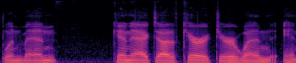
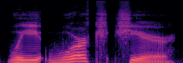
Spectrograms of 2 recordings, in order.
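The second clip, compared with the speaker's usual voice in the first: very slow flat reply; much slower than usual. Acted. Conrad answers flatly.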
